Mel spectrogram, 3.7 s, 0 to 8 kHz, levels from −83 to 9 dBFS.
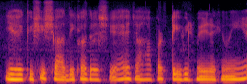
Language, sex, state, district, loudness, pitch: Hindi, female, Punjab, Kapurthala, -16 LUFS, 175 Hz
